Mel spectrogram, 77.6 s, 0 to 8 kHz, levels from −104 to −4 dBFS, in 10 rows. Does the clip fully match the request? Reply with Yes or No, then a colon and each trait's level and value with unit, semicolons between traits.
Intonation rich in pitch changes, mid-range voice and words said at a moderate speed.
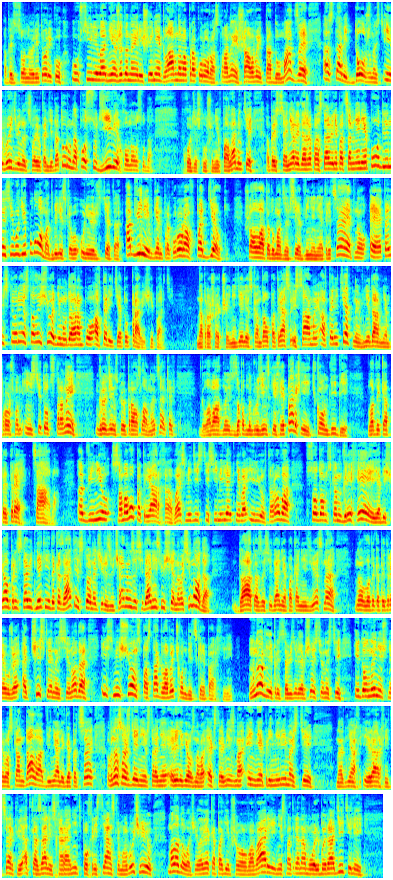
Yes: wide, 6.0 semitones; medium, 180 Hz; average, 120 wpm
